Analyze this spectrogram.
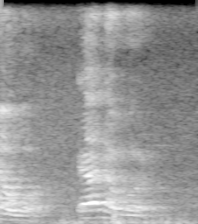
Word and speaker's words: hour: So we use an hour. Honest. H is silent.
